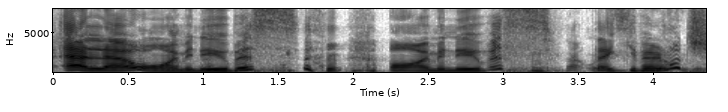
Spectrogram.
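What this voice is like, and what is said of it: Bad put-on British accent. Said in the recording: “a bad British accent ... It was really bad.”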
